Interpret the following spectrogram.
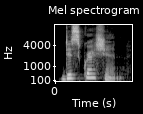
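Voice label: "discretion", English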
